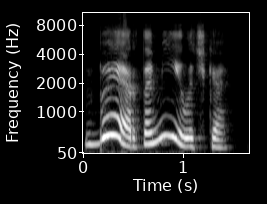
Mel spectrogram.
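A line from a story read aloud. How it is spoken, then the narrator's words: Cheerful burbling. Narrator (Russian): весело забулькала Теола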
